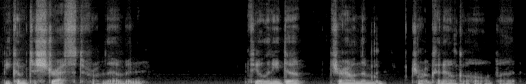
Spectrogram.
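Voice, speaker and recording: A man giving casual, rambling commentary over a video game, musing about himself and often dropping to a soft near-whisper. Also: on the low side, steady tone, a little slow, creaky, slight background noise. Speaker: let's play commentator.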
